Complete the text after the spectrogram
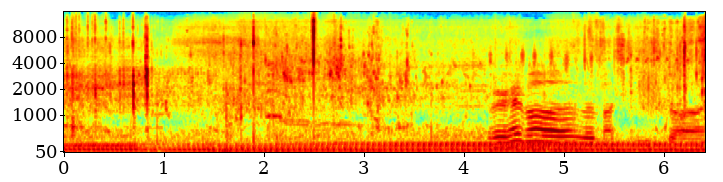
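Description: A fishing reel clicks and whirs as line is wound in.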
